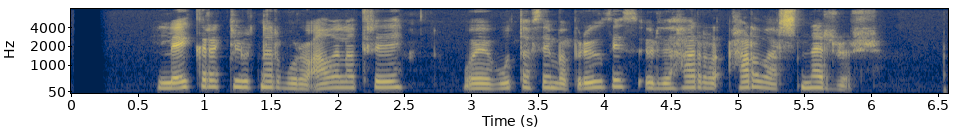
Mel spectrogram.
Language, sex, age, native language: Icelandic, female, 40-49, Icelandic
